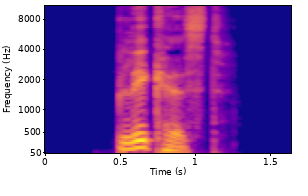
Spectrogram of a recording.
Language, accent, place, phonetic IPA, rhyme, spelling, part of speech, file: German, Germany, Berlin, [ˈblɪkəst], -ɪkəst, blickest, verb, De-blickest.ogg
- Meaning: second-person singular subjunctive I of blicken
